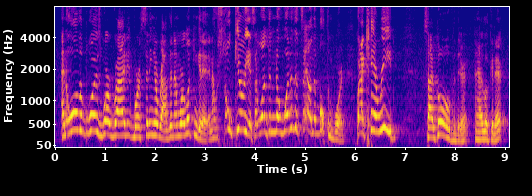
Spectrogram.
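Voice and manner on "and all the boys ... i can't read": much higher, eager, wondering voice; a kid dying to know what it says; curious boy. Retold or imitated. Retells his curious boyhood self.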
